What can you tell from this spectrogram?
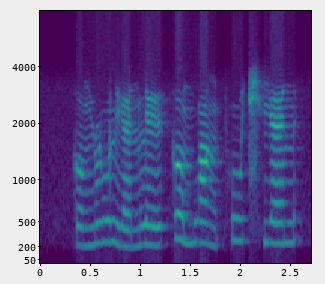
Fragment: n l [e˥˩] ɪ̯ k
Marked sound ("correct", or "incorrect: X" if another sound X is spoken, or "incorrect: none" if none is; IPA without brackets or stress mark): incorrect: e˧˥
